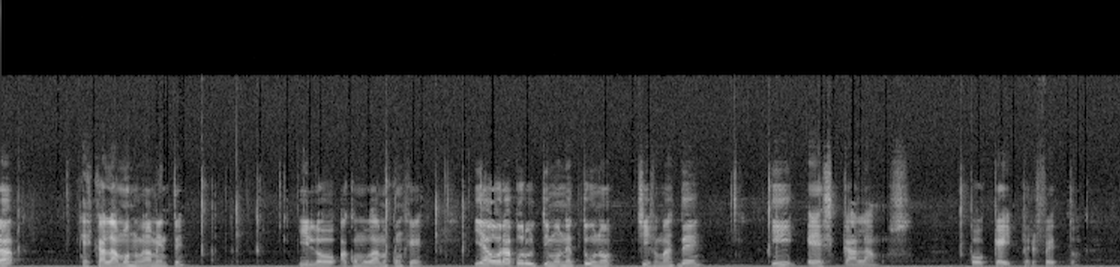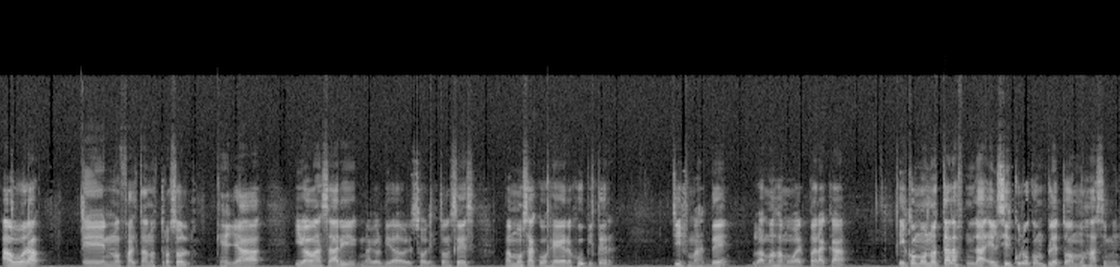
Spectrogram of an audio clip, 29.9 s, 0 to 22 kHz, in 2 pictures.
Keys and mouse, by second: 1.3 s, 3.2 shift+middle click, 5.8-6.2 middle drag, 7.8 shift+d, 15.1 shift+middle click, 20.7 shift+middle click, 22.3 click, 24.2 shift+d.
